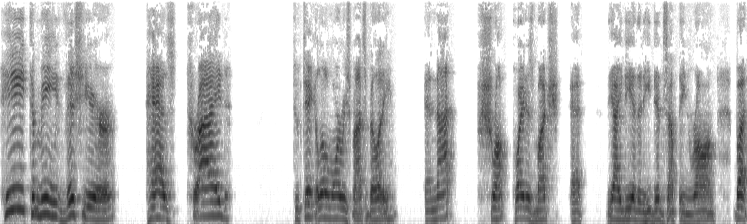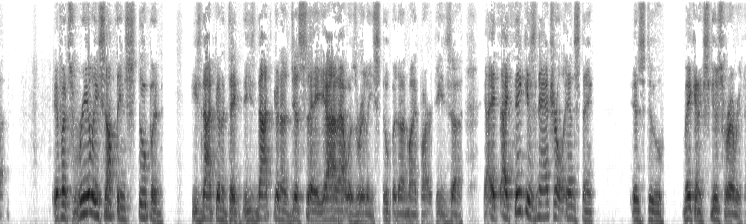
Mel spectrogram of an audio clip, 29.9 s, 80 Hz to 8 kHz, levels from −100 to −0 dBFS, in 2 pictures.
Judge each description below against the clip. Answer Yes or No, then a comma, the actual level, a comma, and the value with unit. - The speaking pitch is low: No, high, 190 Hz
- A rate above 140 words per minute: No, slow, 135 wpm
